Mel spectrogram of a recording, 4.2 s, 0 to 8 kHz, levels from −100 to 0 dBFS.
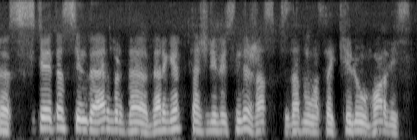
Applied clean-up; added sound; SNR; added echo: neural mask model Resemble Enhance denoiser.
